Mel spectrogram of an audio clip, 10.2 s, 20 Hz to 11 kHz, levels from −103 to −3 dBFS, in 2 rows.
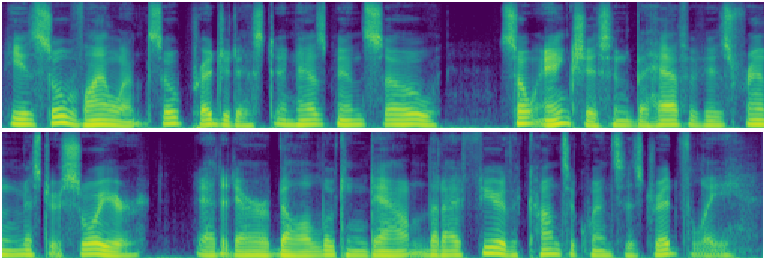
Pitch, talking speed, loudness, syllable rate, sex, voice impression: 120 Hz, 165 wpm, -18 LUFS, 5.0 syllables/s, male, masculine, slightly old, slightly thick, slightly muffled, sincere, calm, slightly elegant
